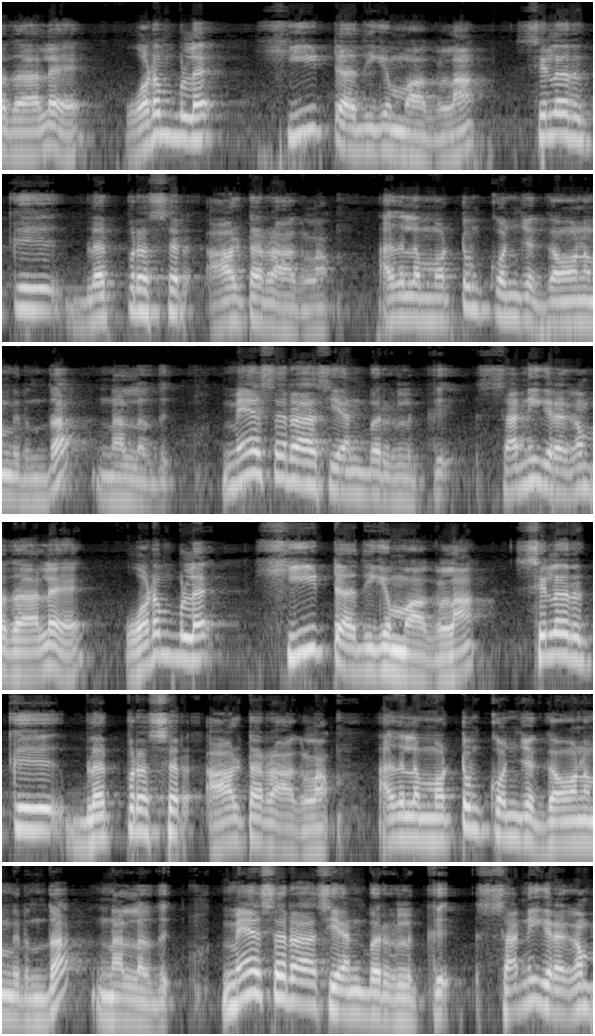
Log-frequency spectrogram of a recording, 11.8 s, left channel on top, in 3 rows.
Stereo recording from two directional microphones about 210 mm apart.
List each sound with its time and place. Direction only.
0.0 s speech: 45° right (ahead or behind)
